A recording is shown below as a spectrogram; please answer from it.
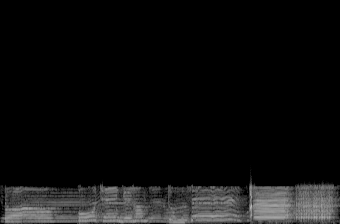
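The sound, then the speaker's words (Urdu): An electronic buzzer sounds on a Quran quiz show as a contestant presses in to answer. Bright harmonic tones step through several pitches and end in a louder, brighter burst. “Buzzer بجانے میں کامیاب ہوئے ہیں”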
